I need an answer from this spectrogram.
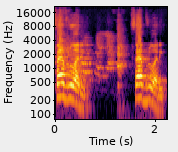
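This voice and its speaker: Woman village schoolteacher, slow and deliberate, repeats words over and over, switches between Hindi and English. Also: medium pitch, animated, warm tone, poor audio. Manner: drills pronunciation by patient repetition; mixes English phrases into Hindi. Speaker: teacher. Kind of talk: classroom lesson.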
